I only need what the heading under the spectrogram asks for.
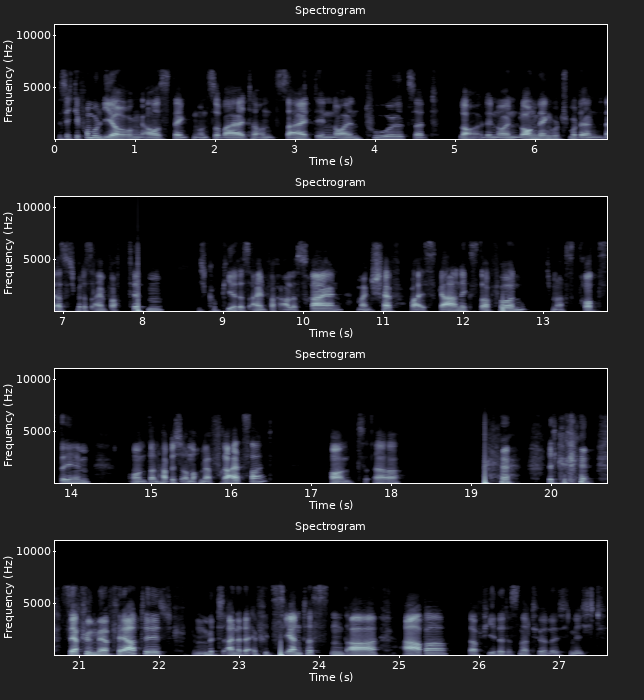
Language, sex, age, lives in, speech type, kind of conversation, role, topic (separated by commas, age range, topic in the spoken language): German, male, 25-29, Germany, conversation, unstructured, none, Wie beeinflusst Technik deinen Alltag am stärksten?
